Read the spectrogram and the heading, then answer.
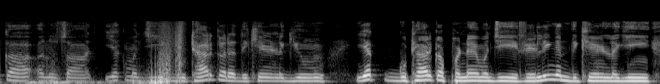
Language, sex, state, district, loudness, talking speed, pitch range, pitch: Kumaoni, male, Uttarakhand, Uttarkashi, -16 LUFS, 145 wpm, 155-175 Hz, 160 Hz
